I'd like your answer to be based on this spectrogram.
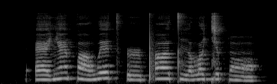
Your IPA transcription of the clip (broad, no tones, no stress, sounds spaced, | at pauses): ʔ æ ʎ æ̃ p ɑ̃ w ɛ t͡sʼ ə˞ pʼ ɑ̃ ɐ̯ t i lˠ ə ɟ ɛ p ɔ̃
